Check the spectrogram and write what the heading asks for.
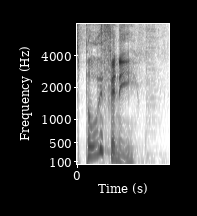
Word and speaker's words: Polyphony: Yeah, it's Polyphony. – It's Polyphony. – P-O-L-Y-P-H-O-N-Y. Polyphony. – It's Polyphony. – Well, I'm staying well out of this, which is why I'm renowned for pronouncing things wrong. – Oh, well, I can't talk about pronunciation, but I know it's not Polyphony.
